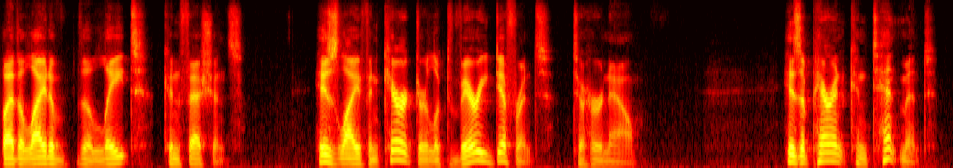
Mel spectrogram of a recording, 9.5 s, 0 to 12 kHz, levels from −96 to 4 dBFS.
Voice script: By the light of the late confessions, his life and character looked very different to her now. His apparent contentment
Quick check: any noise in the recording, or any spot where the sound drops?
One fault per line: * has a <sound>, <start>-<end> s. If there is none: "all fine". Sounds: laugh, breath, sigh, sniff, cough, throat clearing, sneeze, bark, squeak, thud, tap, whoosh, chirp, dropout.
all fine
